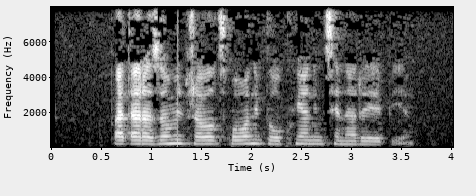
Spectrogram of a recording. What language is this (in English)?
Georgian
